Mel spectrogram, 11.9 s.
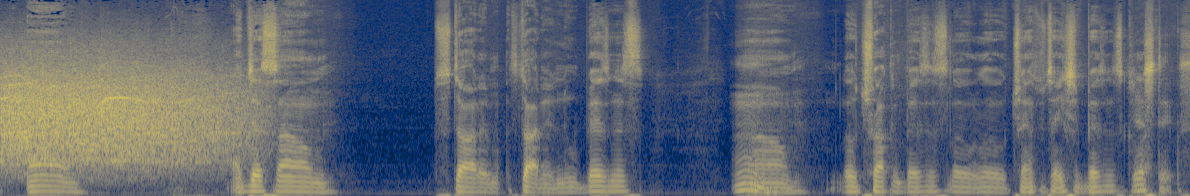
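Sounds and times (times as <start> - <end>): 
hand claps sound effect: 0.0 - 2.7
speech: 0.3 - 0.5, 2.3 - 3.4, 4.4 - 6.5, 7.3 - 11.8.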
